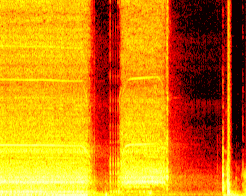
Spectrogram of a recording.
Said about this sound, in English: and you just drill the nail through like this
